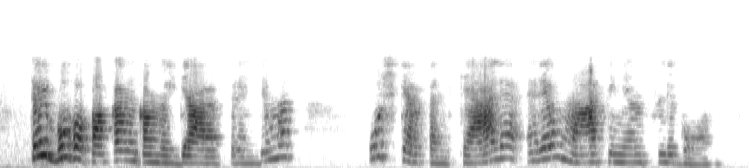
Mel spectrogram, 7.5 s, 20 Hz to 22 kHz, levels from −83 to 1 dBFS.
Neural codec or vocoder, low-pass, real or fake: codec, 44.1 kHz, 7.8 kbps, Pupu-Codec; 5.4 kHz; fake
